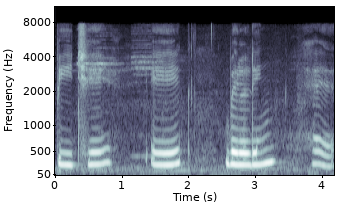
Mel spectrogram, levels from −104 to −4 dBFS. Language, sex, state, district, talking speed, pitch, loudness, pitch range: Hindi, female, Haryana, Charkhi Dadri, 55 wpm, 240 Hz, -15 LUFS, 230-255 Hz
